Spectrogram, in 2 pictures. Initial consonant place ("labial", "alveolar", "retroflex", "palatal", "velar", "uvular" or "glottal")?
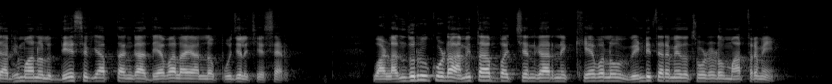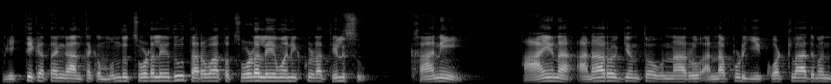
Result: labial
